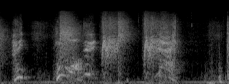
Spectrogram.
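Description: Kung fu film fight sound effects: quick whooshing swishes of punches and blocks, about four in two seconds.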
